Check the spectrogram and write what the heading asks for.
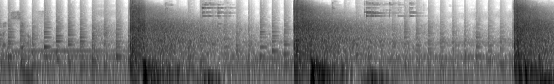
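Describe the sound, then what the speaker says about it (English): Three loud, sharp gunshots from a handgun in the video game Receiver II, spaced a couple of seconds apart. Each crack is followed by a long decaying echo, with faint mechanical clicks and game ambience between shots. "I have just shot myself"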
